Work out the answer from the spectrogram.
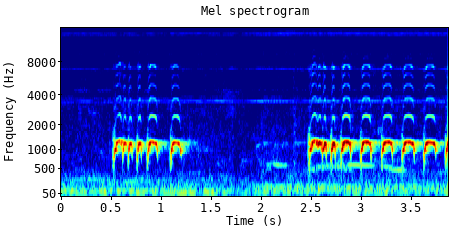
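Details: {'caption': 'Local zebra dove singing to draw replies from other doves: a short burst of quick, punchy cooing notes, a pause, then a longer rapid series, with a fainter lower coo running underneath.'}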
